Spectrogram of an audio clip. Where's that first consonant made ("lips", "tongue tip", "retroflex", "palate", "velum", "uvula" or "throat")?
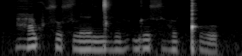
throat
